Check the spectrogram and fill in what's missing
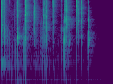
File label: crash empty can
